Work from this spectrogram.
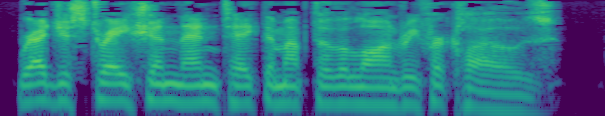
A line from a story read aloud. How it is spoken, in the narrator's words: Gardner said in a flat voice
